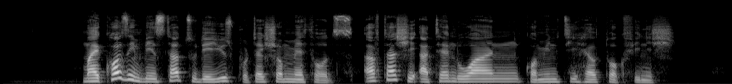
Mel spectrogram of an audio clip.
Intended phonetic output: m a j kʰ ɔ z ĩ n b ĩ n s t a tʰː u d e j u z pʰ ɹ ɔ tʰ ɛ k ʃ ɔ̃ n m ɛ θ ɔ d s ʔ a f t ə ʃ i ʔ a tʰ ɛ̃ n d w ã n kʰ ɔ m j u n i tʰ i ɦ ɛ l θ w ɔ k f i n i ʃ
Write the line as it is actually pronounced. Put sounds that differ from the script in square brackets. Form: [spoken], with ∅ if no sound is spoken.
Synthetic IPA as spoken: m a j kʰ ɔ z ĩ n b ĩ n s t a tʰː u d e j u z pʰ ɹ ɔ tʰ ɛ k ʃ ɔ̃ n m ɛ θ ɔ d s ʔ a f t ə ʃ i ʔ a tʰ ɛ̃ n d w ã n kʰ ɔ m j u n i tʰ i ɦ ɛ l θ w ɔ k f i n i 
